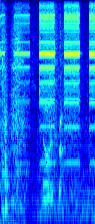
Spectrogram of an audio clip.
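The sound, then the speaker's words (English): An alarm clock rings in a hospital on-call room, blaring loud, high electronic bursts broken by short silent gaps. “Crashed out in the on-call room, Tara's woken by an alarm clock.”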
